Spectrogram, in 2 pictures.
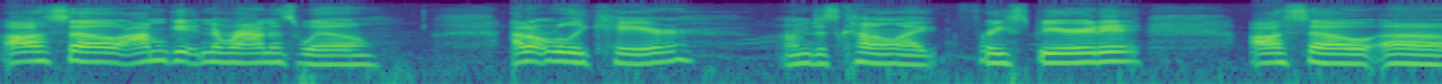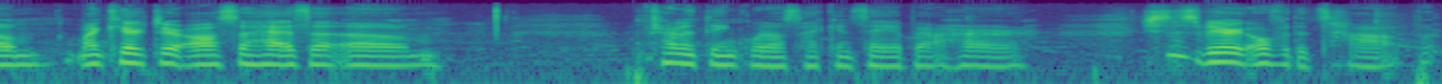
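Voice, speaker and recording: Soft-spoken young woman with a smooth voice. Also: on the low side, steady tone, normal speed. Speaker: stage actress. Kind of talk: casual interview.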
